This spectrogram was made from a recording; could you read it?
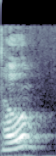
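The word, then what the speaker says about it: thướng (上): Rồi nhược linh thướng, chữ này là thướng chứ không phải thượng, chữ thượng nhưng mà đọc âm thướng, thướng là lên, đi lên á, động từ, còn thượng là danh từ ở trên à, hoặc là giới từ ở trên, nhưng mà đây phải đọc là thướng, thướng, cho nên một chữ nhưng mà phải đọc âm khác nhau thì nghĩa khác nhau.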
